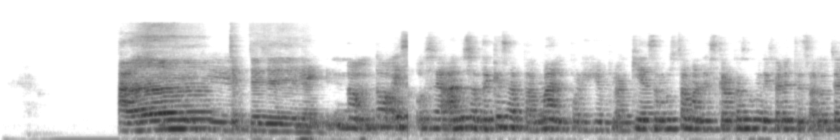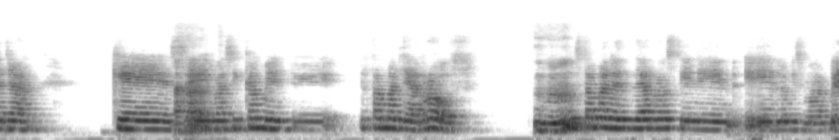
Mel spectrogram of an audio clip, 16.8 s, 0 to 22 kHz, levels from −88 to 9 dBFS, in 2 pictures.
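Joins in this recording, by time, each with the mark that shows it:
4.07 s: sound stops dead

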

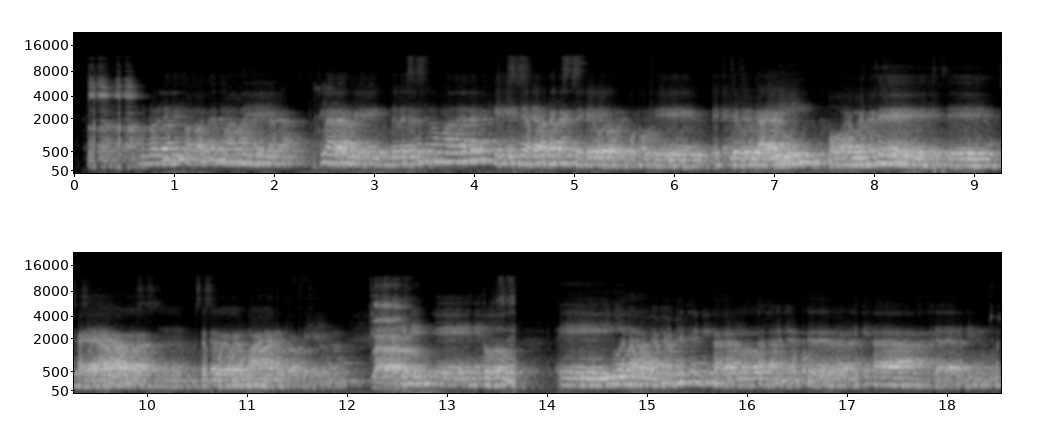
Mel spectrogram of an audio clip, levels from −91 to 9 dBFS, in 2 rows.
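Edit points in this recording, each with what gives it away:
13.68 s: sound stops dead

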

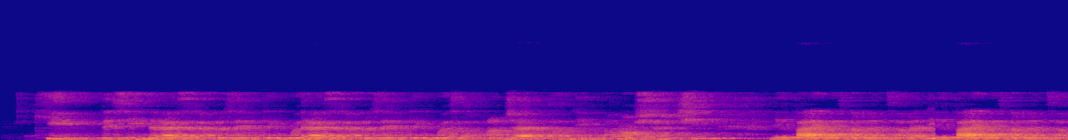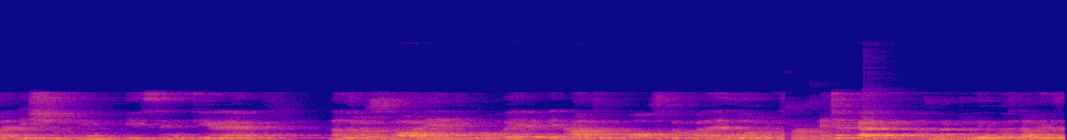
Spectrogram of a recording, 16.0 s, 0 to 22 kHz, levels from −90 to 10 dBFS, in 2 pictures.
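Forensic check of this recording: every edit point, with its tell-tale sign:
2.27 s: repeat of the last 1.1 s
7.02 s: repeat of the last 1.2 s
13.90 s: sound stops dead

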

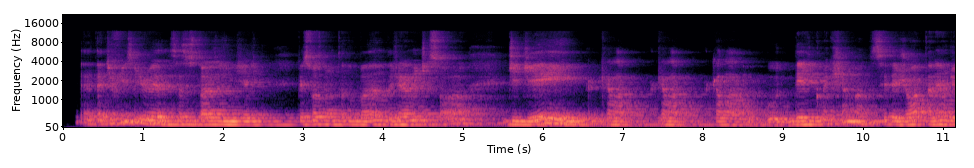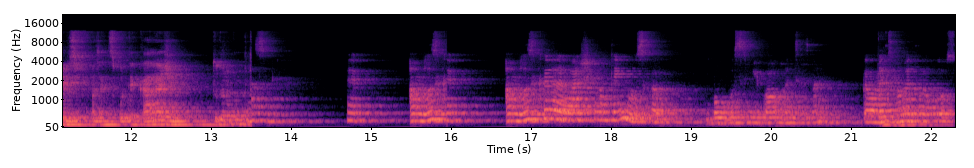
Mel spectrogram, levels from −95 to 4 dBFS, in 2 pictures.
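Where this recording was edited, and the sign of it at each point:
7.44 s: repeat of the last 0.68 s
13.51 s: sound stops dead
15.95 s: repeat of the last 1.2 s

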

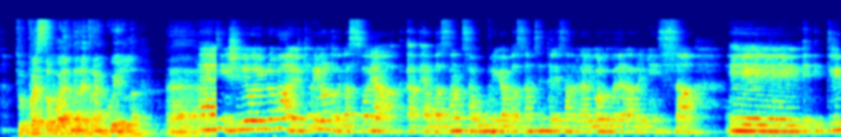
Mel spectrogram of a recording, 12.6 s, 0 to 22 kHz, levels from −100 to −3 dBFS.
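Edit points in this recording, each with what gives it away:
3.25 s: sound stops dead

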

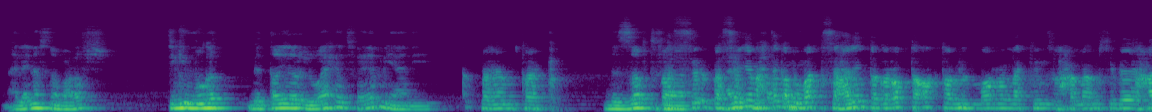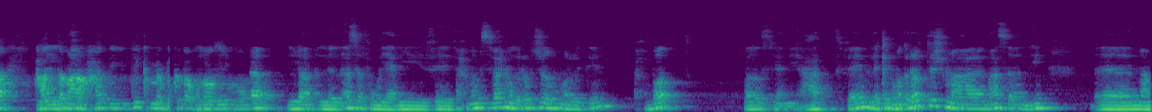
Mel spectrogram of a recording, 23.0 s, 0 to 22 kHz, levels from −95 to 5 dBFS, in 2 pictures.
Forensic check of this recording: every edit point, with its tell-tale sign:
13.22 s: sound stops dead

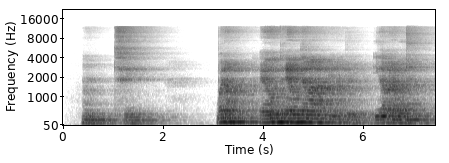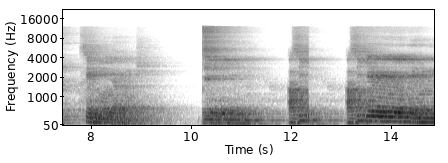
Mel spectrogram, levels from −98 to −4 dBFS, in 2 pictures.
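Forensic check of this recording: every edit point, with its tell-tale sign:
12.34 s: repeat of the last 1.16 s

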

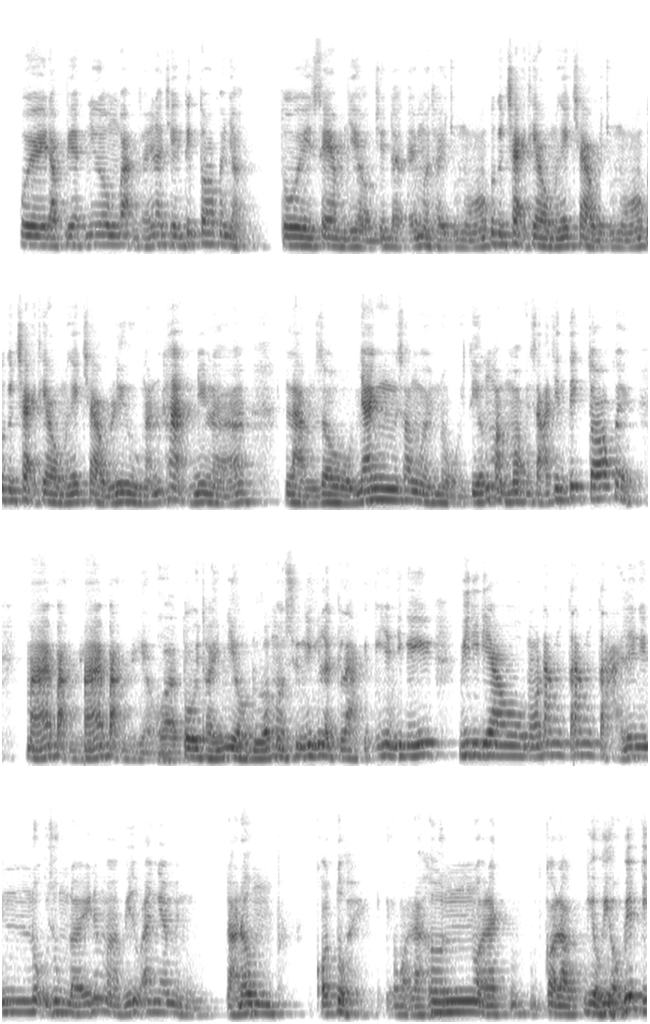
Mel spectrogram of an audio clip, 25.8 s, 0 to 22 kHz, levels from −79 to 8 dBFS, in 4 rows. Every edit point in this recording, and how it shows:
5.98 s: repeat of the last 1.56 s
13.75 s: repeat of the last 0.52 s
18.64 s: repeat of the last 0.3 s

